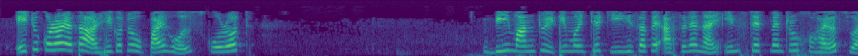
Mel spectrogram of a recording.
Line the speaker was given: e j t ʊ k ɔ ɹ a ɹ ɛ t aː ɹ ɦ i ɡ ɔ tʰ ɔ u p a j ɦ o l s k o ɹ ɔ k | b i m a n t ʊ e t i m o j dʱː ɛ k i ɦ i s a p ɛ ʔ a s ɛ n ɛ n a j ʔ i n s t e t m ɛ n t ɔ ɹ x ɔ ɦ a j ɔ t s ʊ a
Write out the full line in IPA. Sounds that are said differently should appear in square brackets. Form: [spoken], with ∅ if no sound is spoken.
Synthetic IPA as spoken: e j t ʊ k ɔ ɹ a ɹ ɛ t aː ɹ ɦ i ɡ ɔ [t] ɔ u p a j ɦ o l s k o ɹ ɔ [t] | b i m a n t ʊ [i] t i m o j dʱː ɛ k i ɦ i s a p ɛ ʔ a s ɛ n ɛ n a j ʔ i n s t e t m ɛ n t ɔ ɹ x ɔ ɦ a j ɔ t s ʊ a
